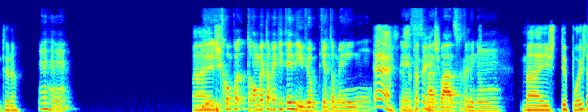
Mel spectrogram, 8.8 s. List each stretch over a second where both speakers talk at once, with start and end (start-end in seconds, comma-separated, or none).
5.6-7.3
